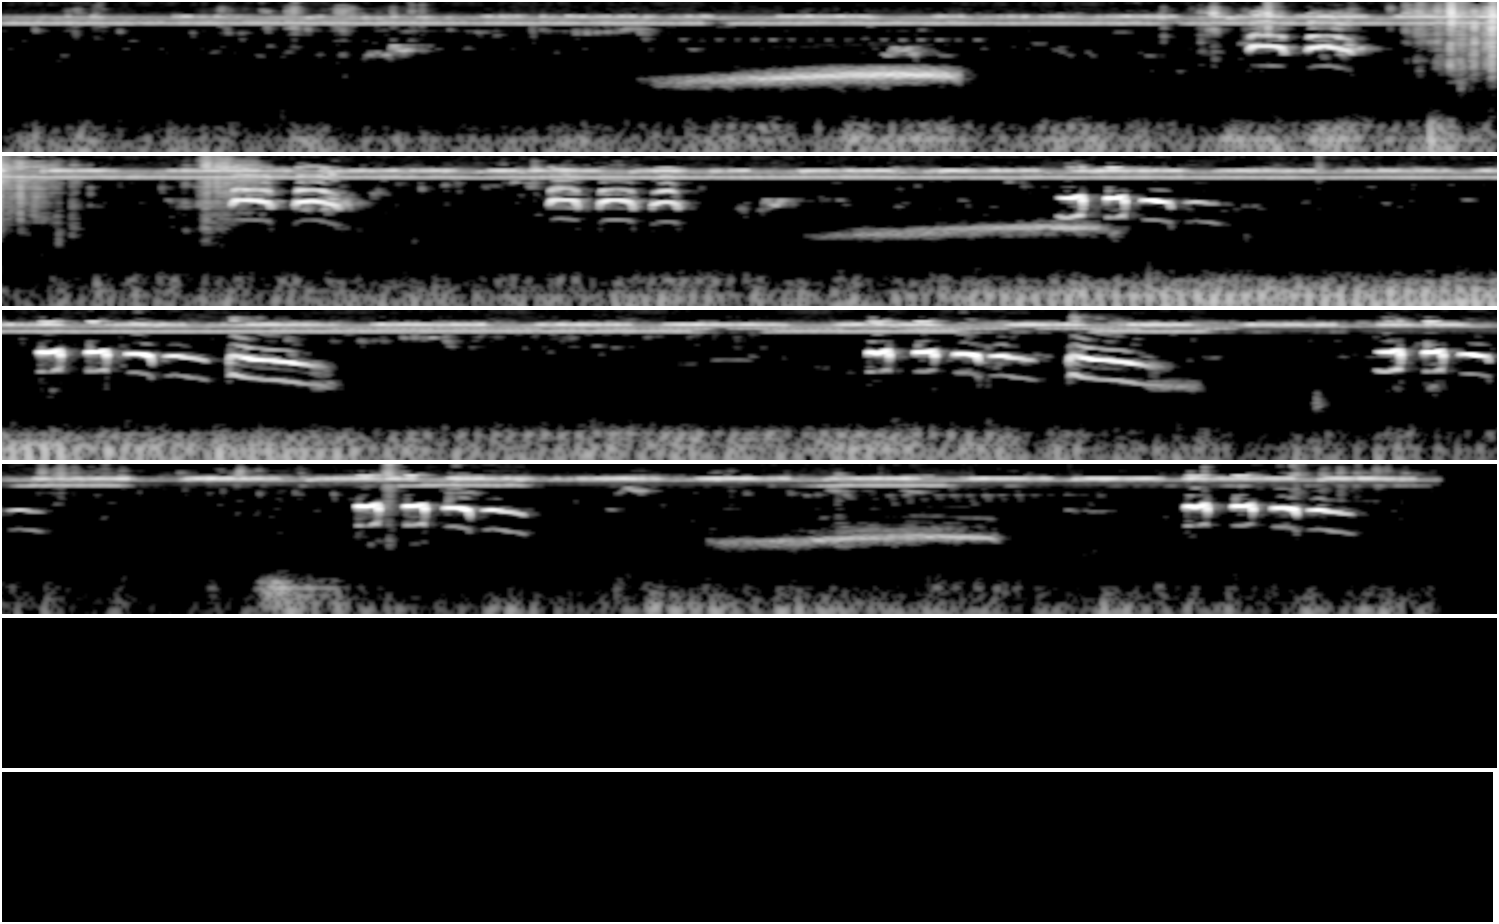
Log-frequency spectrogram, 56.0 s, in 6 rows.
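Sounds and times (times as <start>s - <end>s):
small birds chirping: 0.0s - 36.9s.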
